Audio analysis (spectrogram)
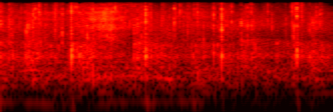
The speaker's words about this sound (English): Let's give him a big hand clap and thank him for it. Glory to God.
